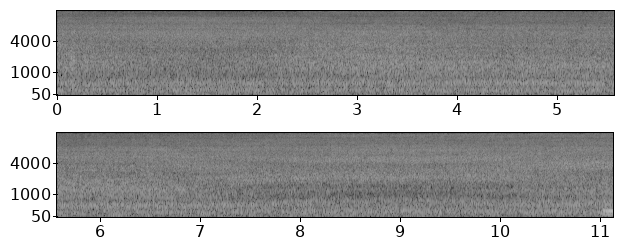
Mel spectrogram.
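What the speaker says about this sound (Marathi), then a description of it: "कोंडवळ धबधबा, जसं की तुम्ही बघू शकता." Kondhawal waterfall near Bhimashankar roars as a steady, broad wash of falling water heard from a distance, unchanging and continuous, with no voices.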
